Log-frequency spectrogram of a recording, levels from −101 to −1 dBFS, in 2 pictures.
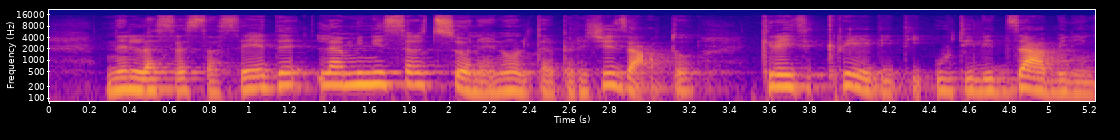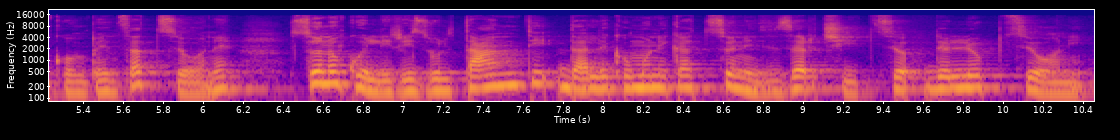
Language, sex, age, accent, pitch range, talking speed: Italian, female, 20-39, native, 155-220 Hz, 125 wpm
